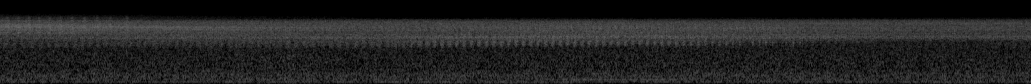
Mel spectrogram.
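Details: Summer cicada chorus, loud in season, a continuous high buzzing hiss that eases slightly over the span, with a thin whistle-like tone riding above it during the first two seconds.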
